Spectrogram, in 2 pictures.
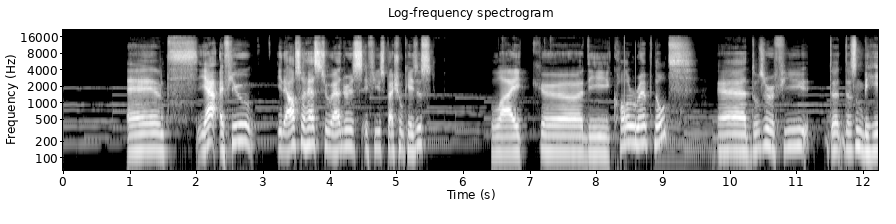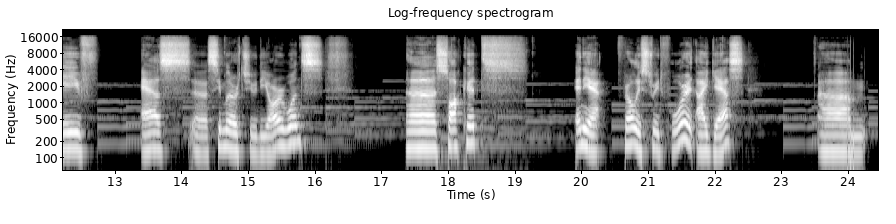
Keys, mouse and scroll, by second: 2.8 middle click, 2.9 click, 4.6 middle click, 4.6 scroll down 1, 6.2-7.5 drag, 8.1-9.3 middle drag, 8.7 scroll up 1, 12.1-13.1 middle drag, 14.4 middle click, 15.7-16.4 scroll up 2, 16.4-17.4 scroll up 1, 19.6-20.2 scroll up 2, 21.9 middle click, 22.4 scroll up 2.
